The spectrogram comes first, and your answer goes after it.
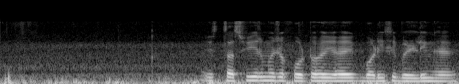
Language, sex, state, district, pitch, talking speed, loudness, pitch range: Hindi, male, Chhattisgarh, Raipur, 155 Hz, 155 wpm, -13 LUFS, 150-165 Hz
